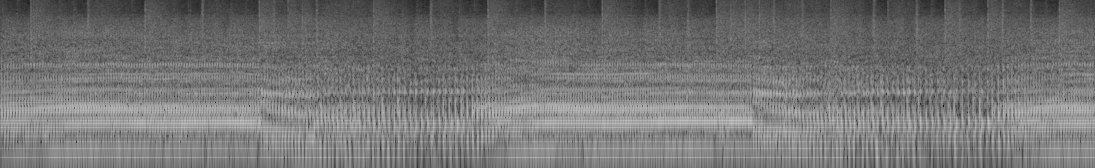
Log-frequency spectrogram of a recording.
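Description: Minibike engine under way, revving up, holding a steady pitch for a couple of seconds, then easing off; this happens twice, and it revs up again near the end. Music plays underneath.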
